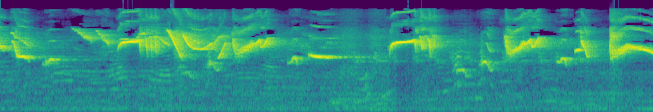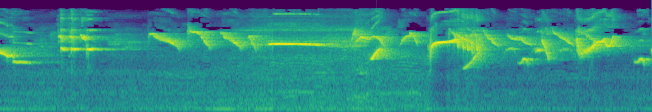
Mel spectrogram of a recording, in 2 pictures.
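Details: Loud Oriental magpie-robin master song, dense with varied phrases, intended as a lure to make other magpie-robins sing: quick bursts of high whistled and chirping notes, repeated almost without break over ten seconds.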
